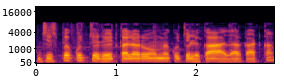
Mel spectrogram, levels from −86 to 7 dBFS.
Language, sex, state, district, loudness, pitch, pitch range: Hindi, male, Madhya Pradesh, Bhopal, -17 LUFS, 130 Hz, 120-135 Hz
